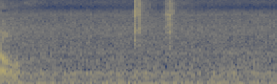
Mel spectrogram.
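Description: Small pointed craft scissors snipping a cardstock tag, two short crisp snips about a second in, over a low steady hum.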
